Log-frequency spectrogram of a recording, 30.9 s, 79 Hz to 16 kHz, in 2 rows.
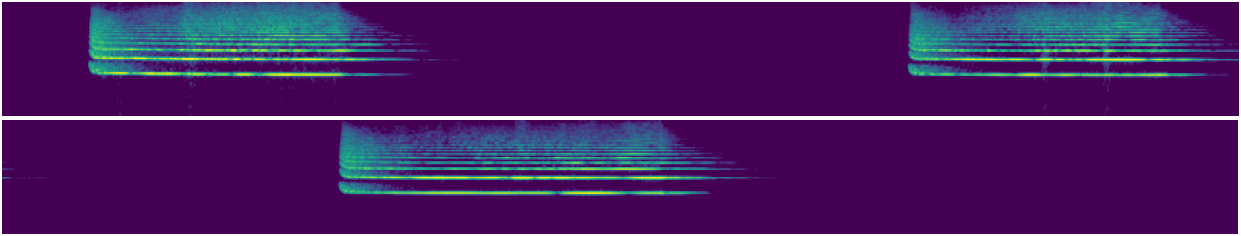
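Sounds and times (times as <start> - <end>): air horn blast: 1.1 - 5.4, 11.3 - 15.7, 19.7 - 24.9.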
